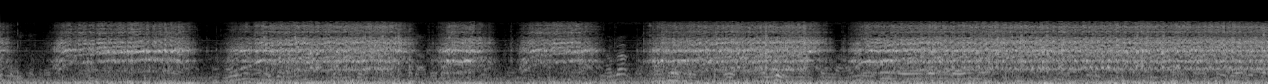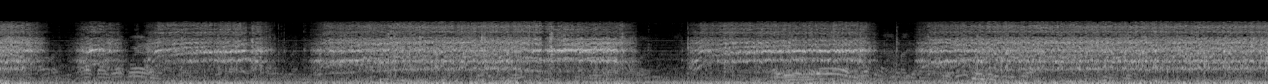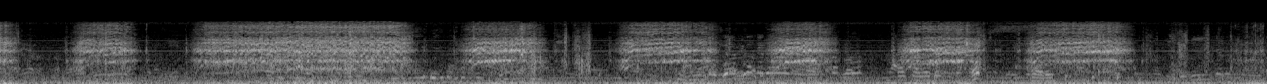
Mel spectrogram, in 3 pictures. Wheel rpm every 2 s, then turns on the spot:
90, 120, 70, 120, 140, 160, 70, 100, 160, 90, 100, 150, 90, 70, 110, 70, 50, 70, 40.
24-26 36-38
